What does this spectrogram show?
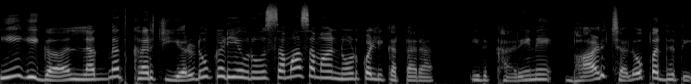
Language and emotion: Kannada, happy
